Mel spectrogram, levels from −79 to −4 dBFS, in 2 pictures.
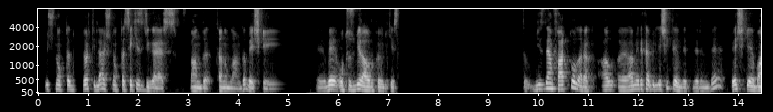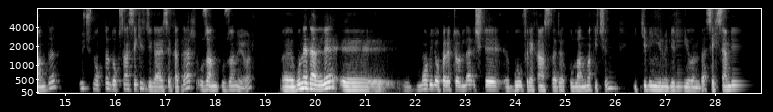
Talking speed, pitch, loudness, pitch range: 80 wpm, 140 Hz, -24 LUFS, 120-155 Hz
